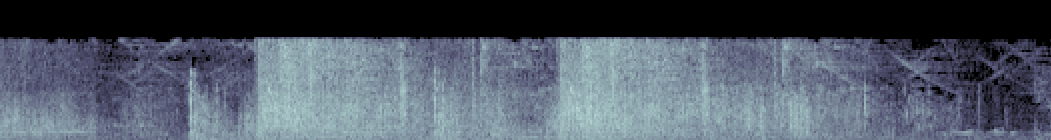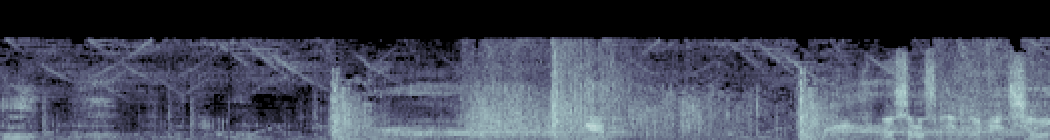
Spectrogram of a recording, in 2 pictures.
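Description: Blasters fire with sharp zaps.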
